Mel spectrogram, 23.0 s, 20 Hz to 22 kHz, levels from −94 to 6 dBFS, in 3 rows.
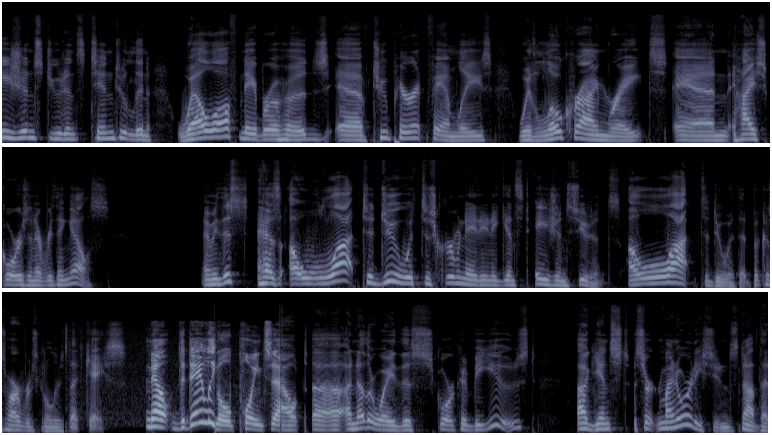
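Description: A recording of speech carries four short blips of damaged data in a compressed stream: at 1.40 s, just after "students tend to"; at 7.32 s, after "low crime rates and"; at 17.49 s; and at 21.74 s. Each lasts under 20 ms and comes from a decoder misreading corrupt frames and resynchronising on the next header. From 15.98 s to 18.16 s, beginning after "going to" and ending before "uh another way this", the sound turns duller: nothing survives above 9.2 kHz. A 20 ms gap marks the switch, the level shifts by roughly 5 dB, and a new noise floor sits roughly 35 dB below the signal. The likely cause is the input switching to a poorer device. An equaliser or filter would change only the tone, while here bandwidth, level and background noise all change together and then revert.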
